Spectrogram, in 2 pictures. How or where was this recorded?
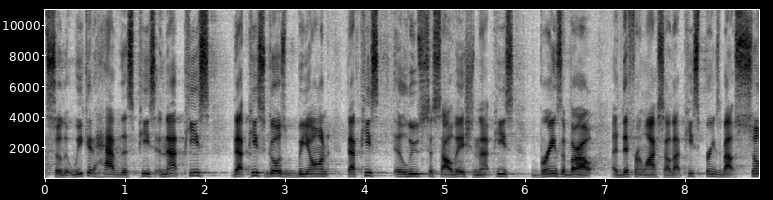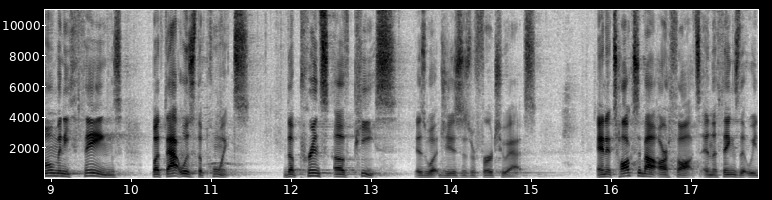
large echoing room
